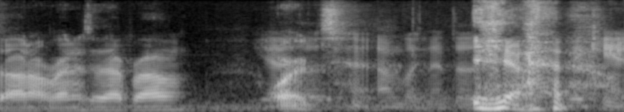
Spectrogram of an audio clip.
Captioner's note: laugh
